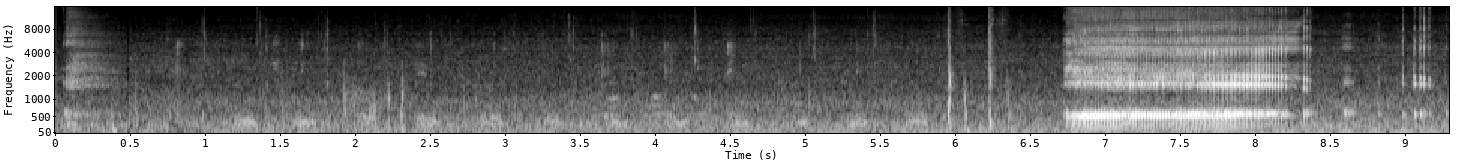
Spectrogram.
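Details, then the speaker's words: Man on a boat belching deliberately: a loud, sustained, drawn-out belch of about one and a half seconds over steady engine and water noise; burping. "I'm back on a boat and I'm going to be doing another boat burps."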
